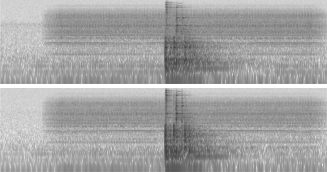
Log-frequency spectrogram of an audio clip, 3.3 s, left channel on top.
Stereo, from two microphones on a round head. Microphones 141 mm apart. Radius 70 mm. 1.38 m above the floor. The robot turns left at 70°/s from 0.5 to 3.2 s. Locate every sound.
1.6 s cutlery clinking: 30° right (ahead or behind), 0.7 m; by 2.0 s 35° right (ahead or behind), 0.7 m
